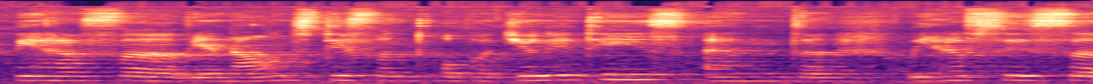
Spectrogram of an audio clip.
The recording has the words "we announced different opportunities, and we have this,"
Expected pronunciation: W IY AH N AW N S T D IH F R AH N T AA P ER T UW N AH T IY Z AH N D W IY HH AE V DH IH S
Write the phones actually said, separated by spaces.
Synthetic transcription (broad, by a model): W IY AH N AW N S D IH F R AH N T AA P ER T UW N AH T IY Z AH N D W IY HH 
